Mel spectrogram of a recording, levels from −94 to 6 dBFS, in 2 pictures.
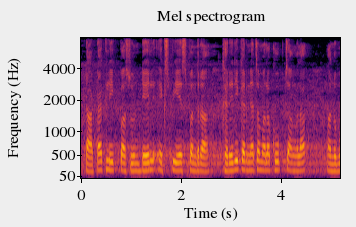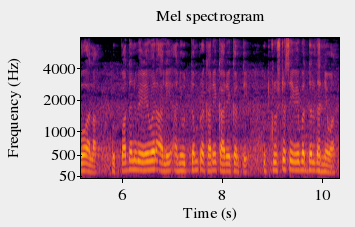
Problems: constant background noise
